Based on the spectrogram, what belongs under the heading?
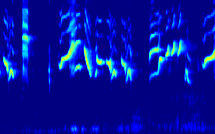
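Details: Oriental magpie-robin song, used to stimulate a bird that stopped singing after moulting: rich, varied whistled phrases with rising and falling sweeps and sharp chirps in quick bursts, separated by short silent gaps.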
